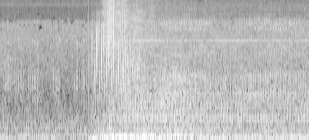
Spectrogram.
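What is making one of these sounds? A handheld scanner fires with a sudden electronic whoosh.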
